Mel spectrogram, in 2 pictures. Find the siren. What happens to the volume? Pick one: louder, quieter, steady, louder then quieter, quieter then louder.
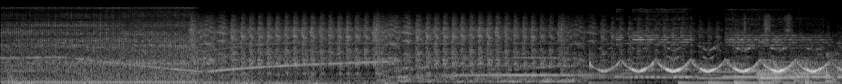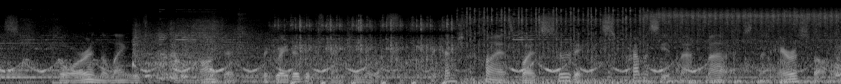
louder then quieter.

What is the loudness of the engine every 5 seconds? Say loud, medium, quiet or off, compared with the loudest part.
loud, medium, loud, loud.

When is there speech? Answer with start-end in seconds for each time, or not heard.
7.4-16.8.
